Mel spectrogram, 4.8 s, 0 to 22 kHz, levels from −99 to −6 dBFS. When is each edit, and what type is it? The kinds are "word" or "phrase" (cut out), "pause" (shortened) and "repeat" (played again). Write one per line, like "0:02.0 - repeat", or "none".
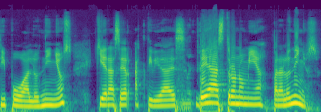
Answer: none

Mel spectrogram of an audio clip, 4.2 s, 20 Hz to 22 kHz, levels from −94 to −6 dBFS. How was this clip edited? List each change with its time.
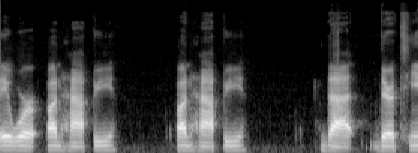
0:01.7 - repeat

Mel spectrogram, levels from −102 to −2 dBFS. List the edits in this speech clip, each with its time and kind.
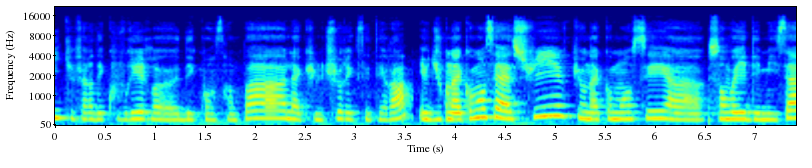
0:03.9 - word

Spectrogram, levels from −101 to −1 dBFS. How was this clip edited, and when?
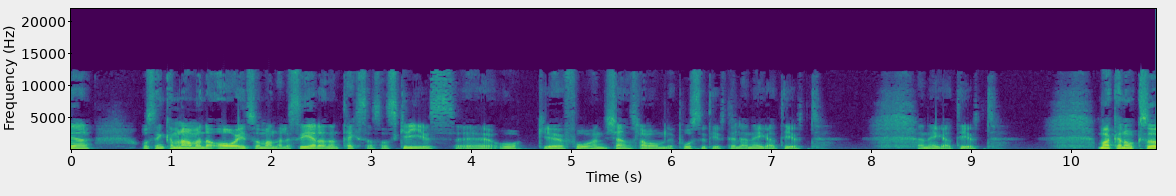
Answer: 0:08.5 - repeat

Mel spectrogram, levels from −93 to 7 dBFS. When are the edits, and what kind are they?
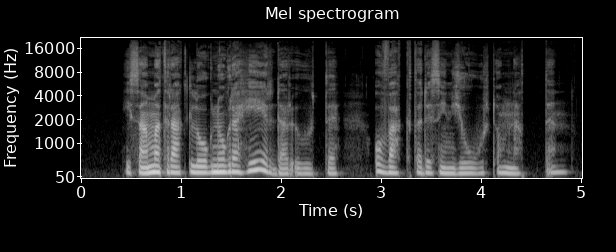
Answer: none

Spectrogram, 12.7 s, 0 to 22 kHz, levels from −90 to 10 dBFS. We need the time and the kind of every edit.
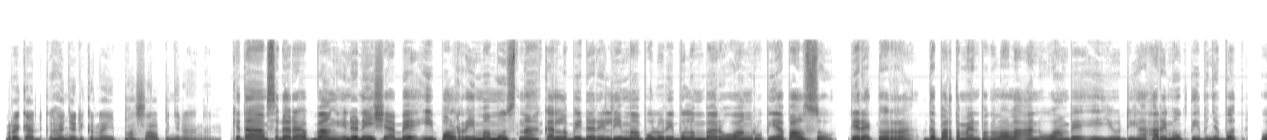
0:02.7 - word
0:04.4 - word

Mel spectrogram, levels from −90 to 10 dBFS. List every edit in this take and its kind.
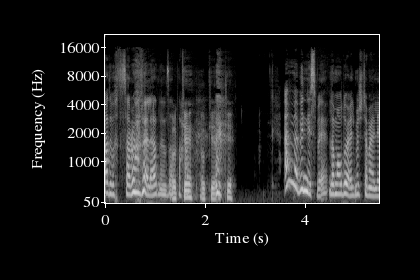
0:02.6 - pause

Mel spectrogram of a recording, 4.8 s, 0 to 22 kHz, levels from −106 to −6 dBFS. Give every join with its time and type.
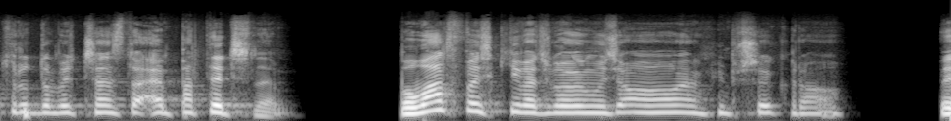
none

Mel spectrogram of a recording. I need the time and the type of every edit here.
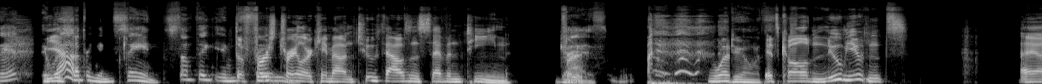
0:05.2 - pause
0:07.3 - phrase
0:07.6 - phrase

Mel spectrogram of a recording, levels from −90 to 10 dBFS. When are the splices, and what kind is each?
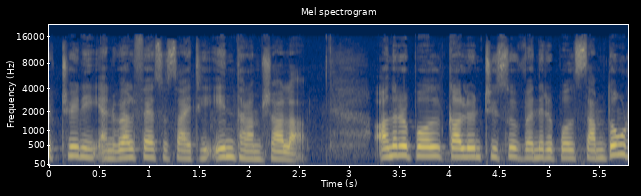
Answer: none

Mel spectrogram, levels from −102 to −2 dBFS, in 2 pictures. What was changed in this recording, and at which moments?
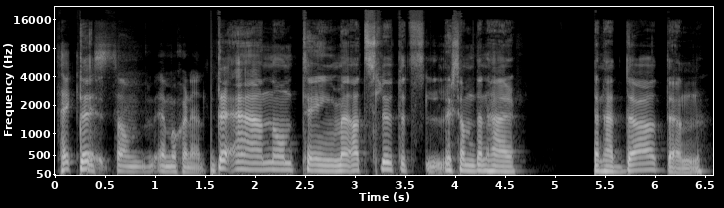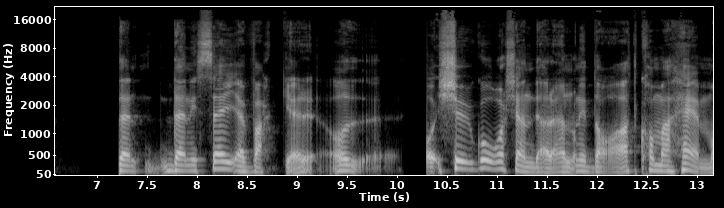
0:11.1 - word
0:11.8 - phrase

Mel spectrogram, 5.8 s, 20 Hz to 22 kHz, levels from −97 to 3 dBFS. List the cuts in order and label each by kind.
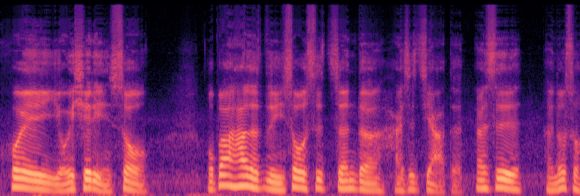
0:04.7 - pause

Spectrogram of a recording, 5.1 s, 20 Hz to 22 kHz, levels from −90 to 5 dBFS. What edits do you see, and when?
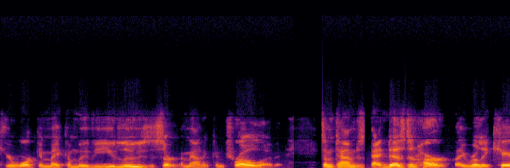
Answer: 0:03.6 - word

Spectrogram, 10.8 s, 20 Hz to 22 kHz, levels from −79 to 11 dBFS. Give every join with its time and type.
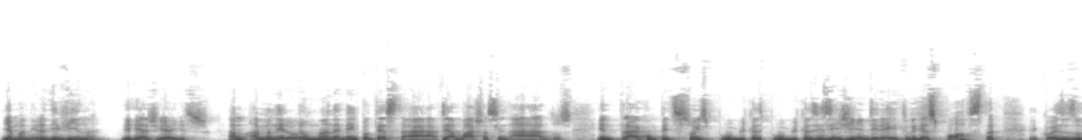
0:01.1 - pause
0:02.2 - pause
0:03.0 - word
0:03.6 - word
0:04.4 - word
0:07.6 - repeat

